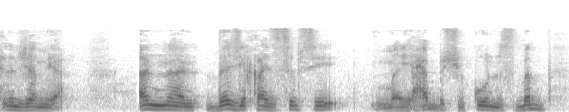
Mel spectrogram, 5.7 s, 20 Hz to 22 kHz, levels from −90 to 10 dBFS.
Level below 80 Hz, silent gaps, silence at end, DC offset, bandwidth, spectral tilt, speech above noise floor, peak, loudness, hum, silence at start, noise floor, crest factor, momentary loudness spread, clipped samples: -70 dBFS; none; 0.2 s; under 0.1%; 8 kHz; -6.5 dB/octave; 26 dB; -18 dBFS; -34 LUFS; none; 0 s; -60 dBFS; 16 dB; 11 LU; under 0.1%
